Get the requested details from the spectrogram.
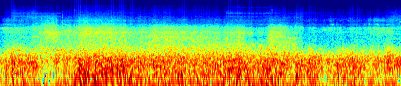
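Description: Strong wind roars and buffets against a microphone outdoors.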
